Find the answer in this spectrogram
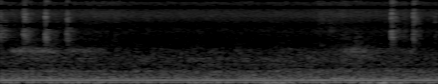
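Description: Steady low background hum with a faint even rush, and a few faint ticks in the first second.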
